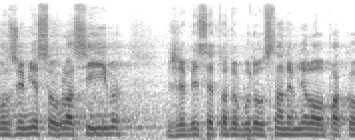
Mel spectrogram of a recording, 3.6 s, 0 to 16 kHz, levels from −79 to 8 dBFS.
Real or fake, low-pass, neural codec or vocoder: fake; 14.4 kHz; vocoder, 44.1 kHz, 128 mel bands, Pupu-Vocoder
